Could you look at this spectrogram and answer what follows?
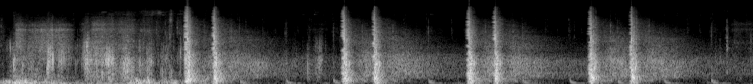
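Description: Glock 48 9mm pistol fired in four quick pairs of shots, eight shots in all, with about a second between pairs. A rough low rumble fills the first second and a half before the first shot.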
